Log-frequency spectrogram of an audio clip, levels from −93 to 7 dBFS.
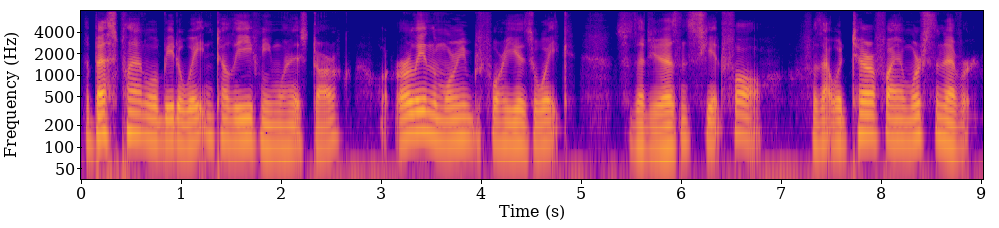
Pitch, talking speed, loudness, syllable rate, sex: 120 Hz, 255 wpm, -21 LUFS, 6.1 syllables/s, male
